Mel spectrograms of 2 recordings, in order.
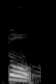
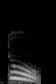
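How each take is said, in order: First: The vowel is an open 'oh' sound. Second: The vowel is a rounded 'oo' sound. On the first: The speaker calls it wrong. "ये सही तरीका नहीं है।" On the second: The speaker calls it right. "इस तरह से इसको भी मारूफ तरीके से"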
